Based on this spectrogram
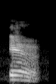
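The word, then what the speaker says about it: hier: So yesterday, air, air. Like air, you don't have to pronounce air, just air, like air, air.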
